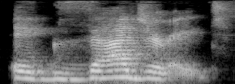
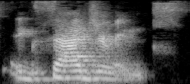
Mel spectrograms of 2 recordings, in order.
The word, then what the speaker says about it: exaggerate: it again exagerate it looks like it's hard to um pronounce because there's an X there's two G's it's kind of a mess but it's exaggerate exaggerate okay so do you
